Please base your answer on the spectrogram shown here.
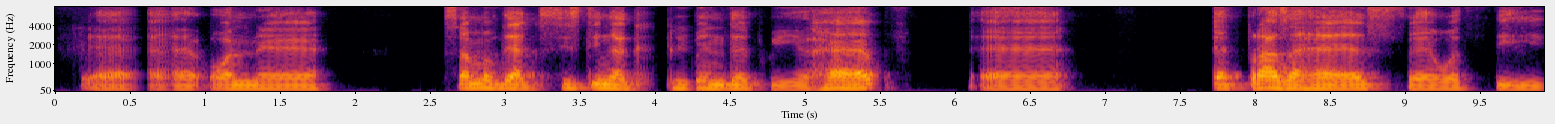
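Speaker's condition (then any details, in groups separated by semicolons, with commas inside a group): No condition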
